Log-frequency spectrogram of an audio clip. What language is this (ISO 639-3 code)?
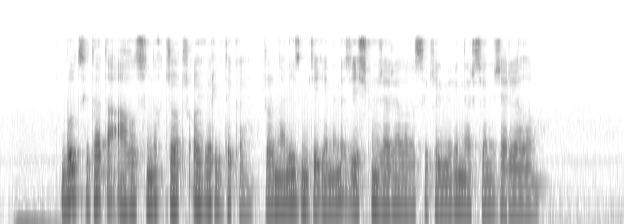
kaz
